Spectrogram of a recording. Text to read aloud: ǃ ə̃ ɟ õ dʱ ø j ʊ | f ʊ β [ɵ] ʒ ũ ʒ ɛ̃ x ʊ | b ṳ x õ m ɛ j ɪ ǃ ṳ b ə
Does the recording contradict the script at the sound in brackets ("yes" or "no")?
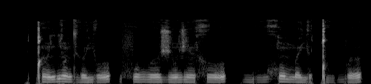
no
